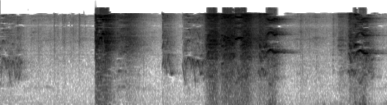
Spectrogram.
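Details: Captive Rainbow Lorikeets bathing, taking turns at the bath: loud harsh screeching bursts, broadband and shrill, in three separate outbursts with quiet gaps between.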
